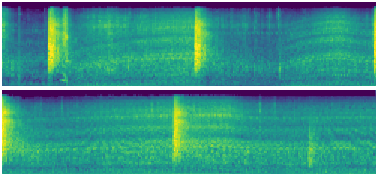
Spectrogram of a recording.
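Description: A heavy vehicle engine rumbles steadily as it drives.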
